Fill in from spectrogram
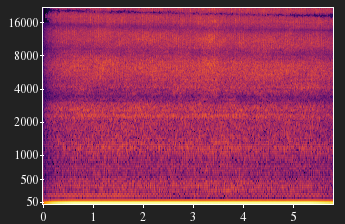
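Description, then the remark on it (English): A steady, continuous engine drone from a research vessel about 14 kilometers from the hydrophone, recorded underwater, with a constant low hum and broad hissing noise, no voices, unchanging for the whole stretch. “It's a research vessel at about 14 kilometers from the hydrophone.”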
